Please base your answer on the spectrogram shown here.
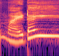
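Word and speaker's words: Mydei: एनिसार going for ट्राइबी और माइडाई, इसको माइडाई pronounce करेंगे।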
